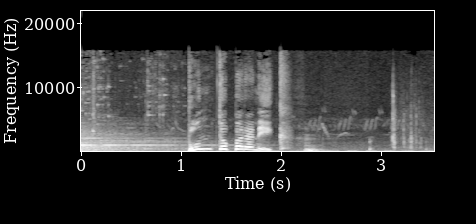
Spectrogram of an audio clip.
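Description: A young woman speaks with surprise.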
